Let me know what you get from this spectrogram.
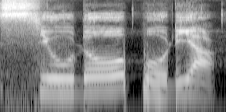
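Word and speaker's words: pseudopodia: This is सूडोपोडिया, P silent होता है इसमें, इसको हम लोग बोलते हैं सूडोपोडिया।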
